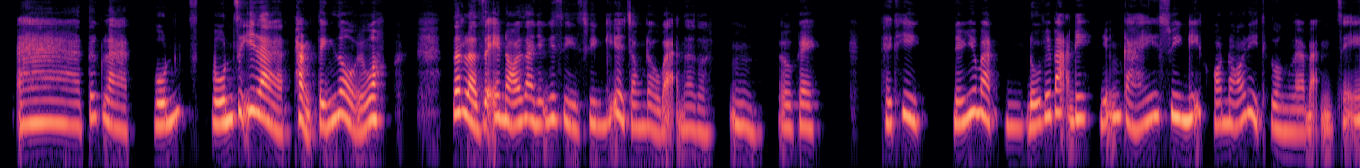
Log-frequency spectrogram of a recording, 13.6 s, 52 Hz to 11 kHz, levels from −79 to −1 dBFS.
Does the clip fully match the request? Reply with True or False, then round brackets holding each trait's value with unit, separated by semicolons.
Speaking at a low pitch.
False (225 Hz)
